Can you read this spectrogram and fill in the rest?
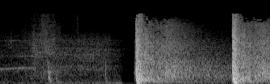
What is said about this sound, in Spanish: Al día siguiente, Joyes practica tiros con un arma.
